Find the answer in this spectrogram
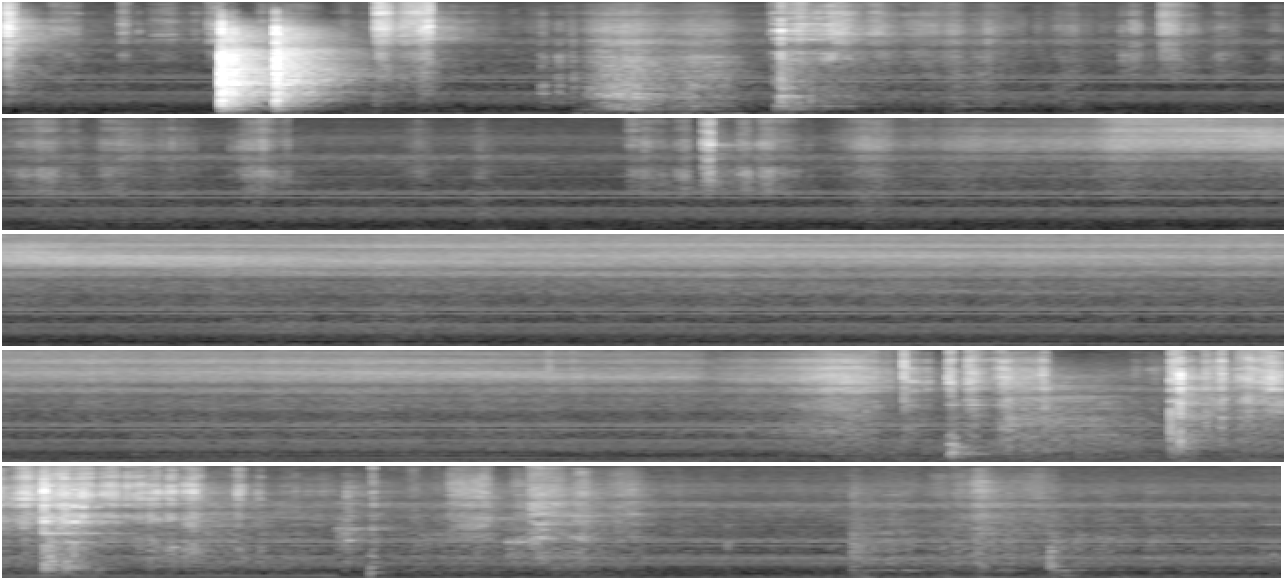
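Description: Workbench handling noises: a styrofoam block and an aluminium bar pattern knocked, rubbed and slid on the plastic base of a hot-wire foam cutter, a few sharp clatters near the start and again near the end. In between, a long stretch of faint steady hiss while the foam is pushed past the hot wire.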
